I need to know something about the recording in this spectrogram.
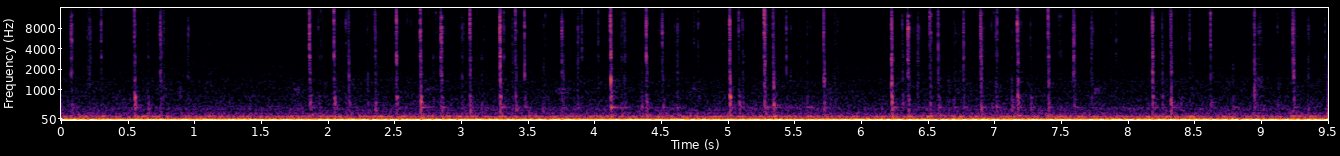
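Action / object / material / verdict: tap / laptop keyboard, plastic keys in aluminum body / plastic / none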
